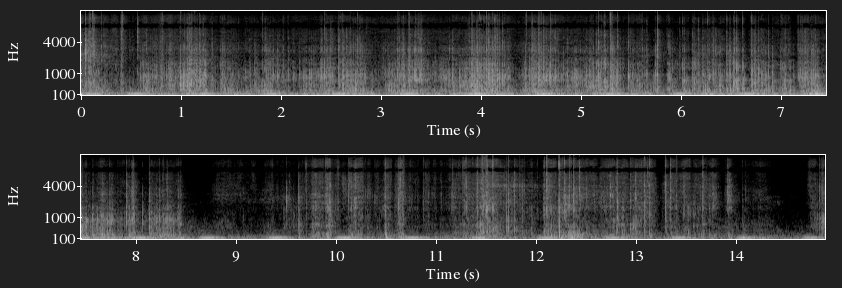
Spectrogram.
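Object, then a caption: Coiled seagrass rope bowl. Fingertips and nails scratch along the coils of the base and side of a small, hollow, empty coiled seagrass rope bowl. The result is a dry, crinkly scratching and rasping texture. It runs in loose, uneven strokes under a steady low hum, with a brief near-silent gap partway through.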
